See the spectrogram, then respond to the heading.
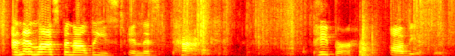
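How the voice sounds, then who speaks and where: Her voice raised and projected, a woman talks at a fairly slow pace. Her tone is animated and her intonation lively. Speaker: craft demonstrator. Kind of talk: product showcase tutorial.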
